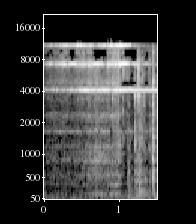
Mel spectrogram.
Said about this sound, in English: Now, what can that be? Well, obviously, it's somebody ringing up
